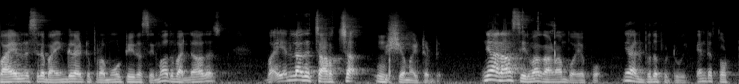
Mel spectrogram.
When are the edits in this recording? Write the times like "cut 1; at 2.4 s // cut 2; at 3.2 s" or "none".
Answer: none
